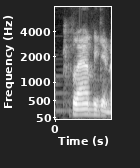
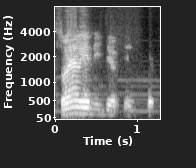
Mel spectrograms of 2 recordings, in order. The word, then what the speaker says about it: Llamhigyn: It sounds like you're saying slamming in the door, but like the new cheat code I found is to pronounce it THL. So okay. Yeah. Llamhigyn. Okay. Llamhigyn is not so bad.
